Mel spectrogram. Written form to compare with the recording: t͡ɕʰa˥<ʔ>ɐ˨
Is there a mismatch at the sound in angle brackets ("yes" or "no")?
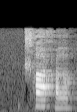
yes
